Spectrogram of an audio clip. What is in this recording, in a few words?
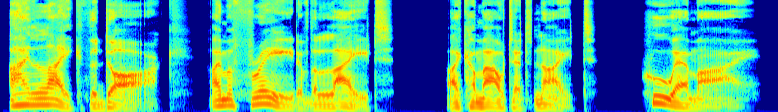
vampire, mystery voices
